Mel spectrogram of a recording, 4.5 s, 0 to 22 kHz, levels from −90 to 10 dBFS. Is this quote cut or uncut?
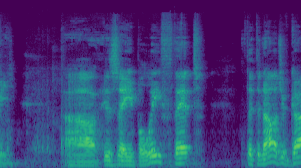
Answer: cut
